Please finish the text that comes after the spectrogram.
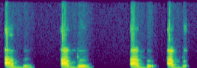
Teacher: گا, 2 count کھینچیں گے, با منہ کھلے گا پورا, اور با کے لیے دونوں جو ہونٹ ہیں اپنے ان کے ویٹ پارٹس ملیں گے , اندر کے جو ویٹ پارٹس ہیں وہ ٹچ ہوں گے.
